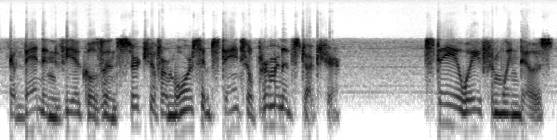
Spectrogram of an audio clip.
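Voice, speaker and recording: A man's synthetic voice reading a scripted emergency weather warning in a formal, measured way, as an automated alert announcer. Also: mid-range voice. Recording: muffled lo-fi broadcast, clear background noise.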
